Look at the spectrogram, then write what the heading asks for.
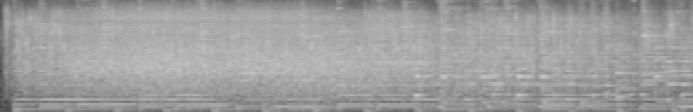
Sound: audience cheering; gentle music

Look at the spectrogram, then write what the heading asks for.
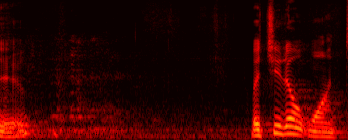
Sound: congregation laughs

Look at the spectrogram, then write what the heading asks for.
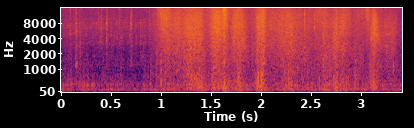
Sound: fabric rustles

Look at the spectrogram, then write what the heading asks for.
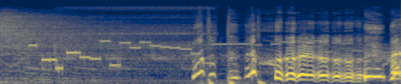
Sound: laughing

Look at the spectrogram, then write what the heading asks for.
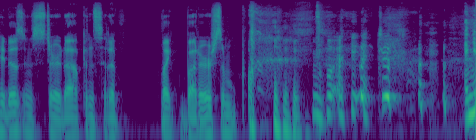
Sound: laughs

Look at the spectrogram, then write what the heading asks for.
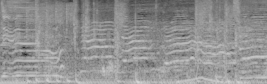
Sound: vocalizing

